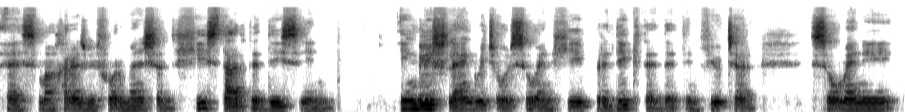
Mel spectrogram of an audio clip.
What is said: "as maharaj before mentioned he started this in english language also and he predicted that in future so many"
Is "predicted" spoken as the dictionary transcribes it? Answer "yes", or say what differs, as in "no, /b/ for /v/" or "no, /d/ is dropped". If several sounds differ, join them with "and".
yes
